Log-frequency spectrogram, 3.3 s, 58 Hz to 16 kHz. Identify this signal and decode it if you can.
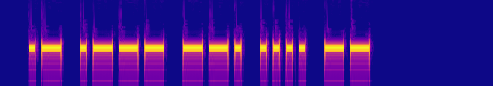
Morse code, heard as a keyed tone, about 28 wpm, 700 Hz. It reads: AJGHM
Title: Code Groups - 5 Letters - 28wpm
